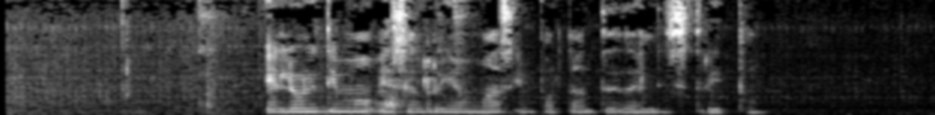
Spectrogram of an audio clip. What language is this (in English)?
Spanish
